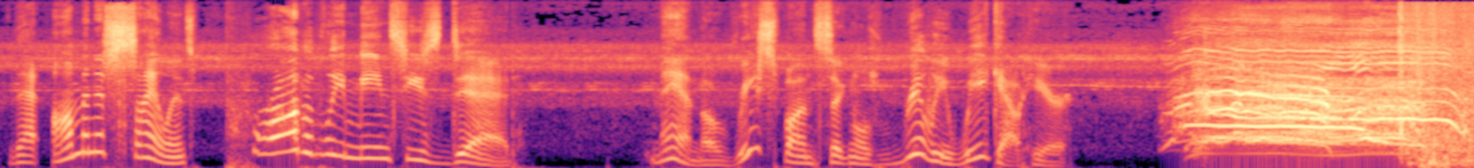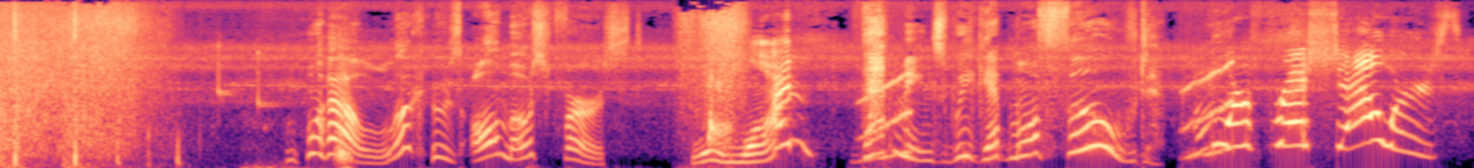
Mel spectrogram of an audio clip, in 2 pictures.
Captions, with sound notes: That ominous silence proooobably means he's dead. Man the respawn signal's really weak out here (Distant screaming) Well look who's almost first. We won?! That means we get more food! More fresh showers!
